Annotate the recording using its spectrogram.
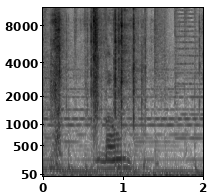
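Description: Plastic clicks of a Megatron Knight Armor Turbo Changer toy as its armour piece is flipped over by hand: a couple of sharp snaps in the first half-second. Background music runs underneath.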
